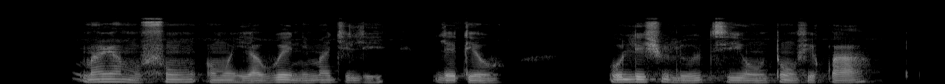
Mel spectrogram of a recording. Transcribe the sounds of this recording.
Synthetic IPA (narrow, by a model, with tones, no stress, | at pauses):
mã˦ɾa˦mũ˨fũ˨˦ɔ˧mɔ̃˧i˨ja˨wɛ˦˨nĩ˨˦mã˦d͡ʒi˦li˨ | lɛ˧dɛ˧o˨ | o˦le˦ʃu˦˨lo˨˦tʰi˨˦o˧˨hũ˧tõ˦˨ñ̩˧˦fi˧k͡pa˨˦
